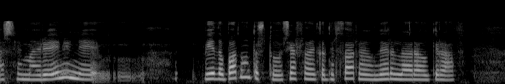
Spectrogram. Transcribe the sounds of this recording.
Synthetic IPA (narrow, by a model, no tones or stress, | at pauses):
sɛmːaðɛɾʏejnɪnːɪ | vɪːðawpat̪nant̪ast̪oːwðʏsjarfaðiŋkat̪nɪ̥ɾ̥θaɾ̥hɛvʏmvɛːɾɪlɛːɣɾaɔcɛɾaf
